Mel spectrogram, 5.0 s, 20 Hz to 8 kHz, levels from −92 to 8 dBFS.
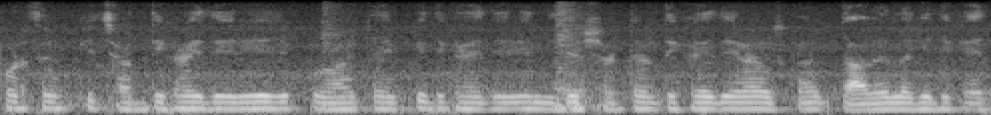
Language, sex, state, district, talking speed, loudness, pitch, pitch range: Hindi, male, Chhattisgarh, Bilaspur, 325 wpm, -17 LUFS, 125 Hz, 125-130 Hz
